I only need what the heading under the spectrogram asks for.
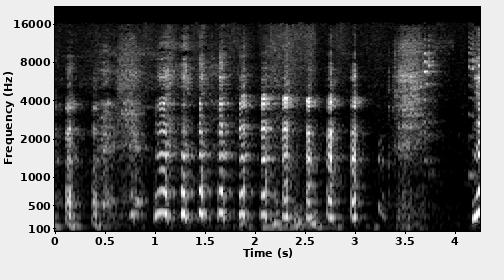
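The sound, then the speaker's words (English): Sammy the dog plays with a squeak toy that squeaks over and over in a quick, steady rhythm, about a dozen bright, pitched squeals in a row, loud and with no one talking. “Sammy's going to town on that thing.”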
